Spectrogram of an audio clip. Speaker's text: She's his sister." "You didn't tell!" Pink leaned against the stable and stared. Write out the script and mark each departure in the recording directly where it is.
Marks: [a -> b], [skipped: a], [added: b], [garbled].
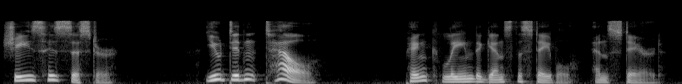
She's his sister." "You didn't tell!" Pink leaned against the stable and stared.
